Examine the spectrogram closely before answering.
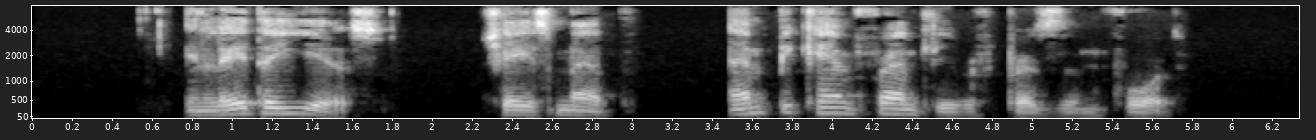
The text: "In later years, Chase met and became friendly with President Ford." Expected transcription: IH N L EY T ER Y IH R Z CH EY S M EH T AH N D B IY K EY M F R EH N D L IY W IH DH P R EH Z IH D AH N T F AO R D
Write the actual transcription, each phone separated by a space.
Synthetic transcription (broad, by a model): IH N L EY T ER Y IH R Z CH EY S M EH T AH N B IY K EY M F R EH N D L IY W IH DH P R EH Z IH D AH N T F AO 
